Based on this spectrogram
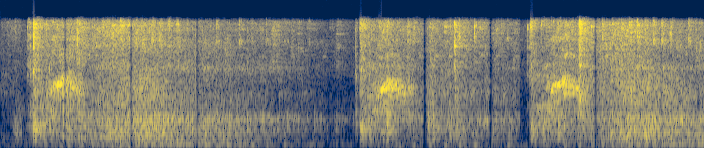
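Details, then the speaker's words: Neglected mower left outside without covers, rusty spark plug sanded clean after water in the system; three pulls each sputter and catch briefly then die, owner suspects it needs a new spark plug. "It wants to, but it might need a new spark plug."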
